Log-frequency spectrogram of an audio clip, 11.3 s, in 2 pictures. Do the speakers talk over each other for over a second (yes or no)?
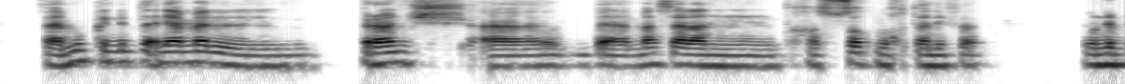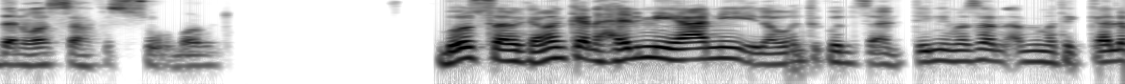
no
